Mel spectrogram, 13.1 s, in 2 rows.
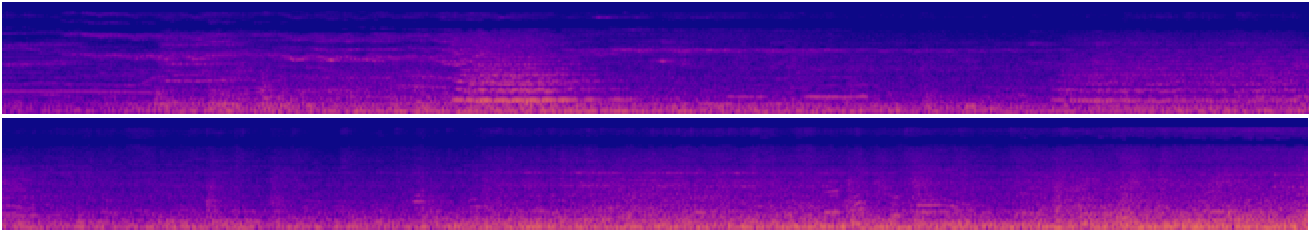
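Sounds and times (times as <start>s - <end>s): train wheels rumbling: 0.0s - 13.0s
train horn blasts: 2.2s - 3.1s, 5.2s - 6.8s.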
